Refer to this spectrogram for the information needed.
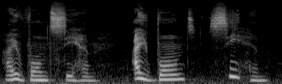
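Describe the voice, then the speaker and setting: An actress playing a proud, melodramatic grieving widow in a theatrical audio drama, speaking in a formal, haughty way. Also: female voice, medium pitch, slow. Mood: indignant, weary.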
